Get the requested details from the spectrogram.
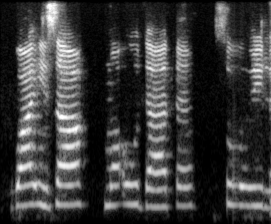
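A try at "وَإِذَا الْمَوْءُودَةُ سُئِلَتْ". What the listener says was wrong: इज़ा नहीं है, इज़ल है ना, मिलाएंगे ना साथ। वाइजल मऊदा तो सुइलत।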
